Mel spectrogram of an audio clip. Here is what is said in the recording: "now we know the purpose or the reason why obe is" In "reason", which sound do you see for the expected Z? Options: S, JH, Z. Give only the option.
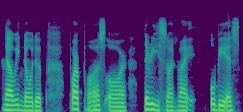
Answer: S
